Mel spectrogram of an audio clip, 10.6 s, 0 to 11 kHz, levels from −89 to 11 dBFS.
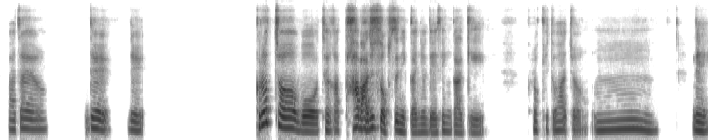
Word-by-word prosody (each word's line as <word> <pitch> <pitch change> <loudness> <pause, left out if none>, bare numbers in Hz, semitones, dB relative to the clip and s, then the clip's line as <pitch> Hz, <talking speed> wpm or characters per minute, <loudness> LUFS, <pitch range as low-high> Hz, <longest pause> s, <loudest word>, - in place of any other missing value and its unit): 맞아요. 180 0 -4 0.6
네. 185 -4 0 0.2
네. 165 -3 -3 1.7
그렇죠. 225 - +5
뭐 145 -1 +4
제가 155 +2 -4
다 210 +2 +6
맞을 195 0 +7
수 210 - +4
없으니깐요, 135 -4 -1
내 125 - -3
생각이. 130 -3 -6 0.6
그렇기도 80 - -8
하죠. 85 0 -7
음. 170 0 -3 0.5
네. 155 -1 0
165 Hz, 180 characters per minute, -18 LUFS, 145-185 Hz, 1.7 s, 맞을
